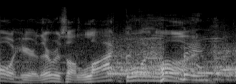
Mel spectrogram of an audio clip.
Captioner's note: whistle blowing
